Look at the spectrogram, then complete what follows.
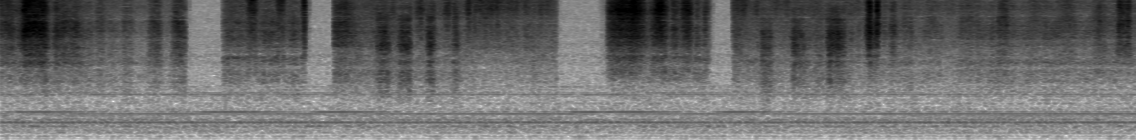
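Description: Gravity-feed airbrush spraying a dark pre-shade coat: a hiss in bursts, cutting out briefly about two, three, six and seven seconds in as the trigger is let off. A steady hum runs underneath.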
